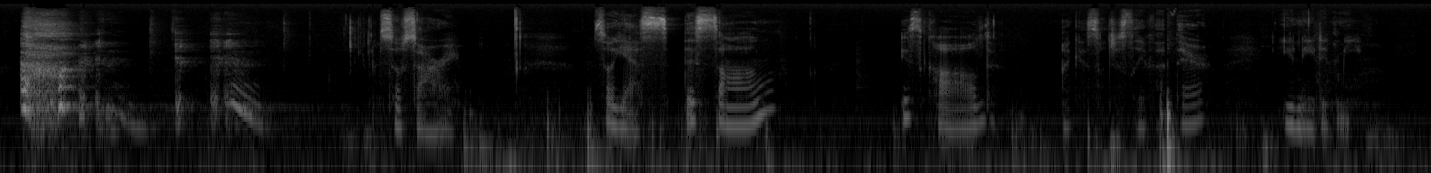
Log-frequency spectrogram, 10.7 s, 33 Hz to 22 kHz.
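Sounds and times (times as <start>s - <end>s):
person clearing throat: 0.2s - 2.0s
speech: 2.9s - 3.5s, 4.5s - 5.9s, 6.8s - 7.5s, 8.9s - 10.2s.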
